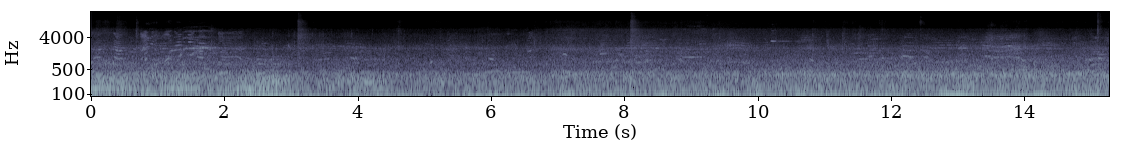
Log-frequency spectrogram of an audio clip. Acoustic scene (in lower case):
residential area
